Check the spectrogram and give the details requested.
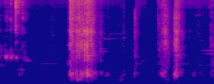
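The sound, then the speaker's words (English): Crunching of a fortune cookie being bitten and chewed, with one loud crackly bite followed by a couple of shorter crunches, and quiet pauses between. “Crunch, crunch, crunch.”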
